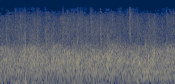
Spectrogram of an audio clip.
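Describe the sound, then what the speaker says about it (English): An audience applauds a panel at the close of a discussion on name, image and likeness in collegiate sports, steady dense clapping filling the room without pause. "I'll give this panel a round of applause first."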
